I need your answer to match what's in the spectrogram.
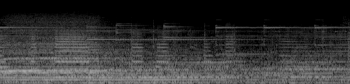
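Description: A passing freight train fills the scene with a loud, steady rumble and clanking, layered with sustained horn-like tones that slowly fade slightly over a few seconds. No one speaks.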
